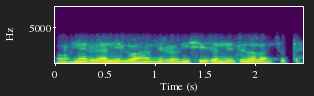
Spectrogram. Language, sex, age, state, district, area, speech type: Kannada, male, 18-30, Karnataka, Bagalkot, rural, conversation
